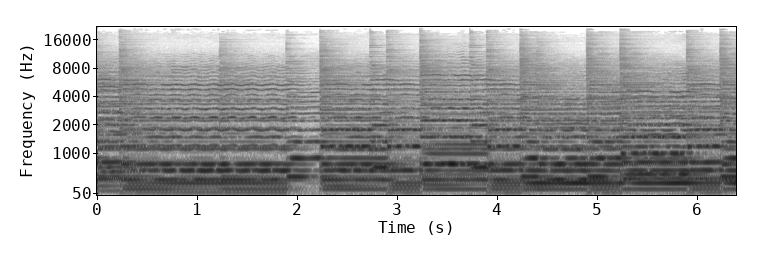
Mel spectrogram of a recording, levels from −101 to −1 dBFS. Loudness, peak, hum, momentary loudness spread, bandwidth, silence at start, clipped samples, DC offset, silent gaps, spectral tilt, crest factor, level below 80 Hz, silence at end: -17 LUFS; -4 dBFS; none; 4 LU; 17 kHz; 0 s; under 0.1%; under 0.1%; none; -4.5 dB/octave; 14 dB; -46 dBFS; 0 s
